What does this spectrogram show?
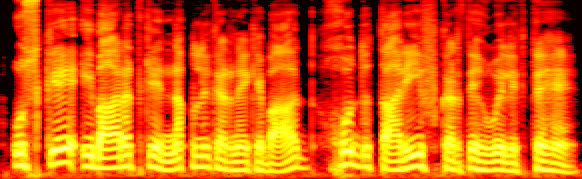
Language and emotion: Urdu, neutral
